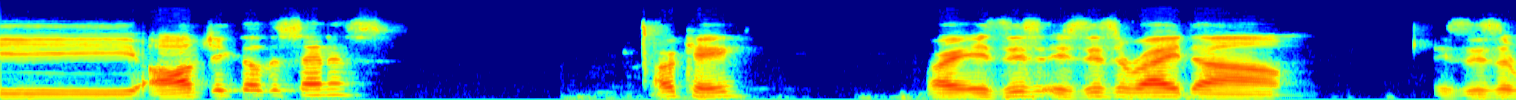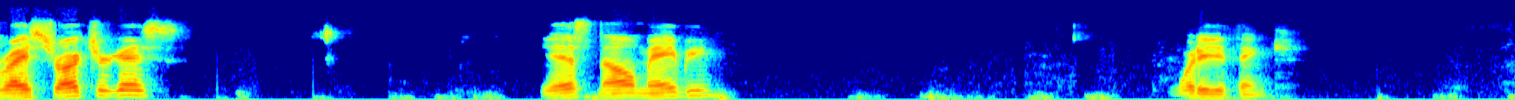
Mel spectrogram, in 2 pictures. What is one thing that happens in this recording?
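A man explains calmly over an online call, pausing between phrases.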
